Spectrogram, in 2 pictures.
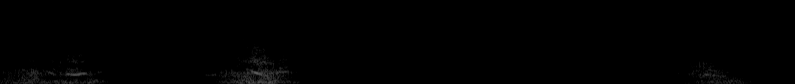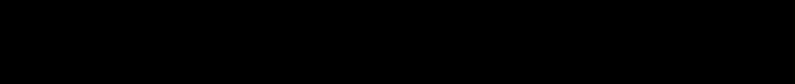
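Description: Wind rushes and buffets against the microphone in gusts.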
